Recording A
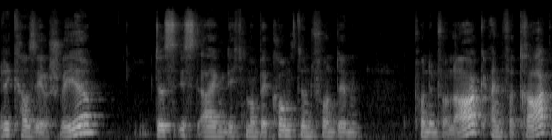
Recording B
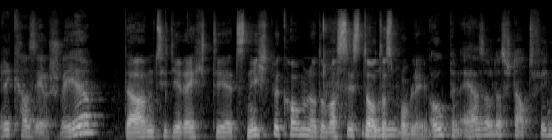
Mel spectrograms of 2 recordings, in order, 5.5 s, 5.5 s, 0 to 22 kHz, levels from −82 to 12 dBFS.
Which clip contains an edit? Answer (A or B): B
